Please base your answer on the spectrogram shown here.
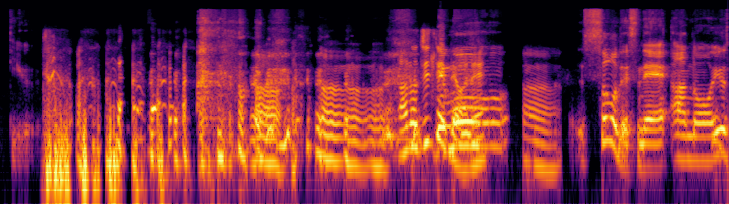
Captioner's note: laughter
